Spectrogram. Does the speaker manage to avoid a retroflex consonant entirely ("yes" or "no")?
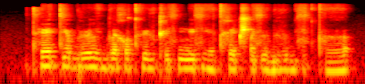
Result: yes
